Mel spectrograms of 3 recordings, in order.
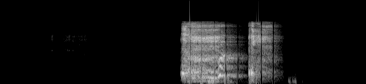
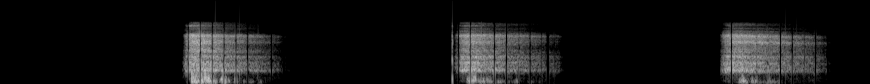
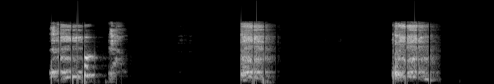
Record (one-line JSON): {"cough_length": "3.7 s", "cough_amplitude": 31029, "cough_signal_mean_std_ratio": 0.34, "exhalation_length": "8.7 s", "exhalation_amplitude": 26645, "exhalation_signal_mean_std_ratio": 0.35, "three_cough_length": "4.9 s", "three_cough_amplitude": 30957, "three_cough_signal_mean_std_ratio": 0.36, "survey_phase": "alpha (2021-03-01 to 2021-08-12)", "age": "18-44", "gender": "Female", "wearing_mask": "No", "symptom_cough_any": true, "symptom_change_to_sense_of_smell_or_taste": true, "symptom_onset": "8 days", "smoker_status": "Ex-smoker", "respiratory_condition_asthma": false, "respiratory_condition_other": false, "recruitment_source": "Test and Trace", "submission_delay": "1 day", "covid_test_result": "Positive", "covid_test_method": "RT-qPCR", "covid_ct_value": 18.1, "covid_ct_gene": "ORF1ab gene", "covid_ct_mean": 18.9, "covid_viral_load": "650000 copies/ml", "covid_viral_load_category": "Low viral load (10K-1M copies/ml)"}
